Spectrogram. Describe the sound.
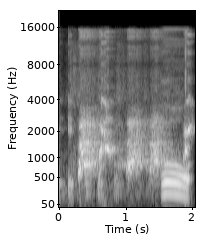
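Dogs barking, several quick barks and yelps in an uneven rhythm, with a drawn-out whining cry near the end.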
